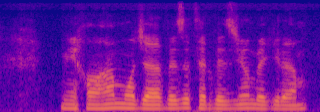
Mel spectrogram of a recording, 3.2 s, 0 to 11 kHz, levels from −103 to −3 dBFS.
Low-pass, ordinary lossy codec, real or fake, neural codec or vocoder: 9.9 kHz; Opus, 24 kbps; real; none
